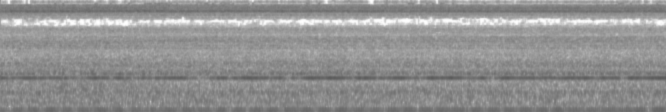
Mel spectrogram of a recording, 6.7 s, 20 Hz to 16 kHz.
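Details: Carrier UC series 5,000 BTU air conditioner with a Tecumseh rotary compressor, running on low cool (medium fan leg moved to low) and already blowing cold air. Steady low hum, even fan rush and a faint constant tone with no rattles or cycling: normal running.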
